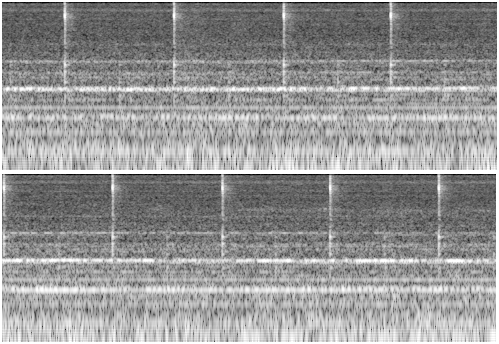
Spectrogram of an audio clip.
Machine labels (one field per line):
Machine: valve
